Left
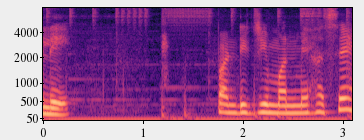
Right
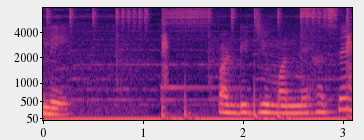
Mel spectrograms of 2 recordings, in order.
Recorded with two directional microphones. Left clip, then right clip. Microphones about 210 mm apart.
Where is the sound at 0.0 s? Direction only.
40° left (ahead or behind).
